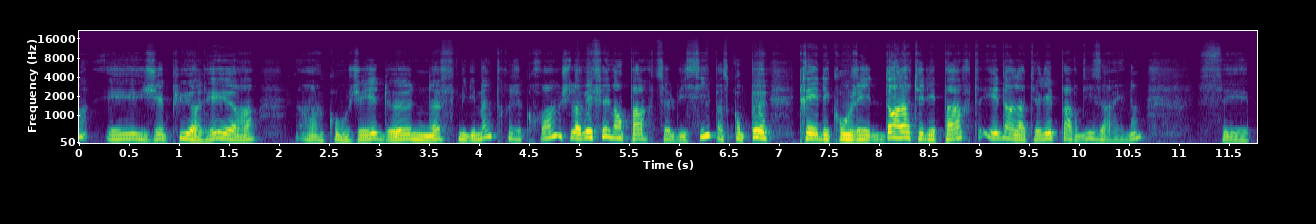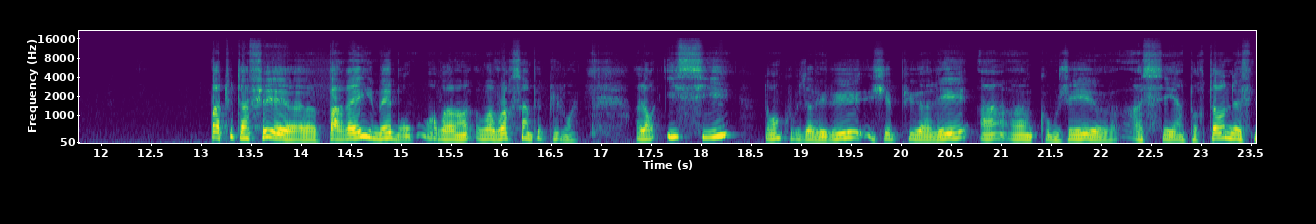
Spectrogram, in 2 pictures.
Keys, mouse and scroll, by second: 0.0-1.0 drag, 1.1-1.4 scroll up 1, 4.6 click, 22.5 click.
